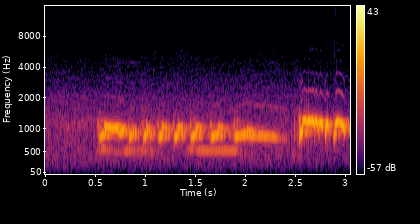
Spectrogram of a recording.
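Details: Banyumili-type local zebra dove: a two-second trilled, stuttering coo sliding into a steady held note, then a loud abrupt phrase starting at the end.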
